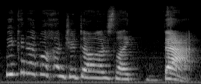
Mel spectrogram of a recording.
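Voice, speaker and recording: A woman's voice: high-pitched, very animated, moderate pace, fairly bright tone, pitched above the performer's own voice. A woman voicing a feisty, smug young schoolgirl in an audiobook, speaking in an emphatic, childlike way. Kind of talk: audiobook character dialogue.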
